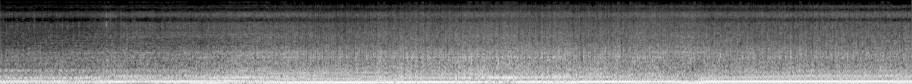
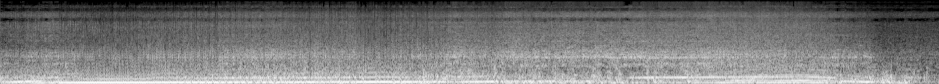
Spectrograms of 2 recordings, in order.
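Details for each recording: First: Restored 1961 Evinrude 18 HP two-stroke outboard, test run on the bayou after the slipped prop got new rubber hubs, on a 14 ft Feathercraft doing 22 mph, chilly day: a strong, steady high-rev drone, pitch even with slight swells, no misses or knocking; normal running. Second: 1961 Evinrude 18 hp outboard on a bayou test run: revs climb high and hold without labouring, then sag and pick up again, worsening; slipping propeller hub.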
